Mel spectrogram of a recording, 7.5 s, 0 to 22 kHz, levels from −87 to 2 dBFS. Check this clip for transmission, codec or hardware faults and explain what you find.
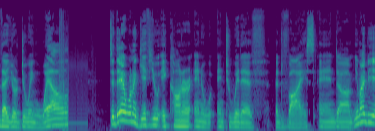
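One hardware fault is present: an intermittent contact from 1.18 to 1.94 s, just after "you're doing". A loose connection briefly opens the signal path, so the speech drops out for about 0.39 s, with crackle at each edge and faint hiss while open.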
